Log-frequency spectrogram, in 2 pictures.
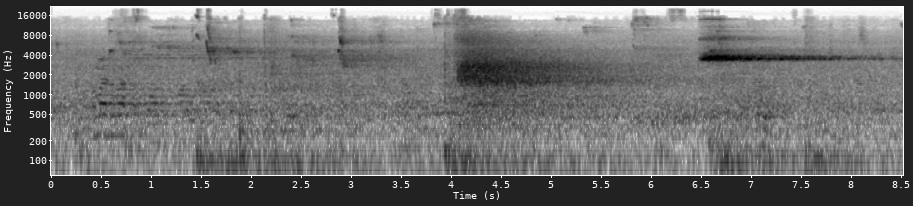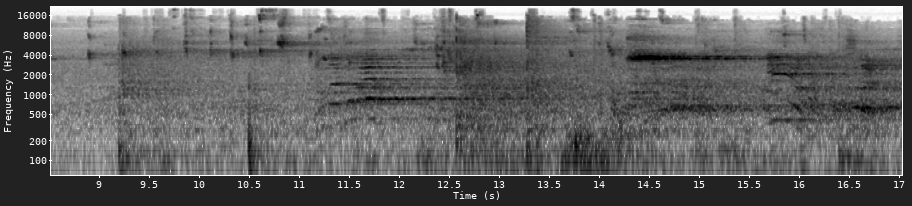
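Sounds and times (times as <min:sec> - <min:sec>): referee's whistle: 0:06.5 - 0:08.6, 0:14.3 - 0:15.6
ball bouncing on court: 0:09.2 - 0:10.9, 0:12.2 - 0:15.5.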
